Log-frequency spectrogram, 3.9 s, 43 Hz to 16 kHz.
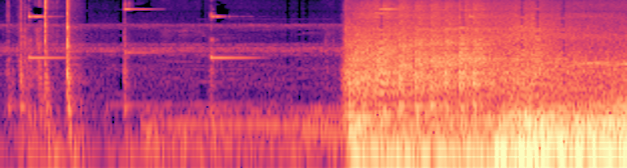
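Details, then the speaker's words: Toyota 2JZ swapped into a 240SX: clicks and cranking, then it runs with an uneven, stumbling beat, heard from the rear; misfire/backfire with unburnt fuel in exhaust. "so you can see that it runs and it idles just fine however we have a sort of i don't know if it's a misfire a backfire whatever you want to call it we have a problem with something in the exhaust too much fuel something's not burning off"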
